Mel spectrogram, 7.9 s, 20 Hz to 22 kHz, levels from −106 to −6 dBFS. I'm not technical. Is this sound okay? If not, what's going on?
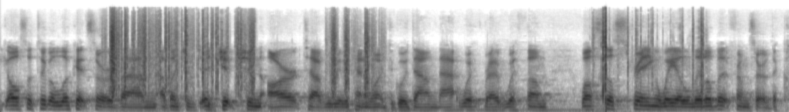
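No. Three times, a rough scratching, rustling noise sits over the sound, about as loud as the sound itself: from 1.01 to 2.54 seconds, from 3.25 to 3.86 seconds, and from 5.89 to 7.13 seconds. This is cable scratch noise. The likely cause is a worn cable, plug or knob being moved. Its electrical contact keeps breaking and remaking, which adds bursts of crackly noise while it moves.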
